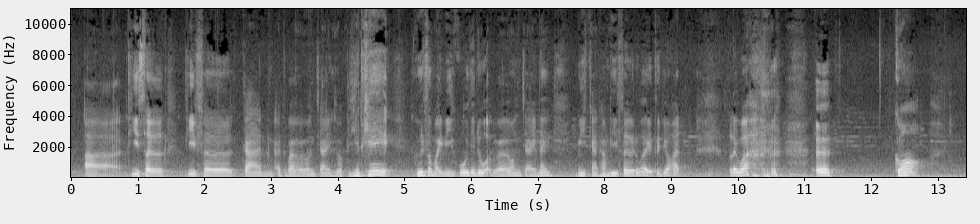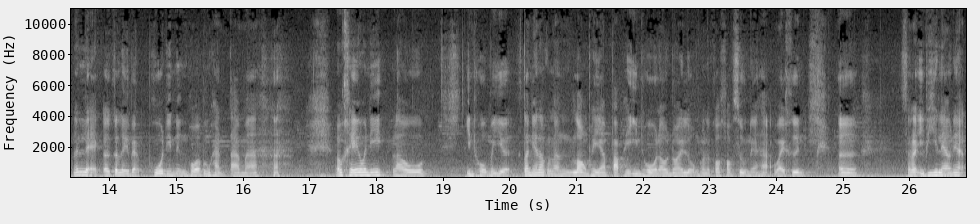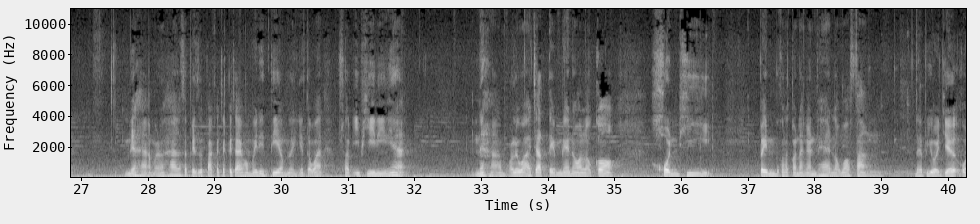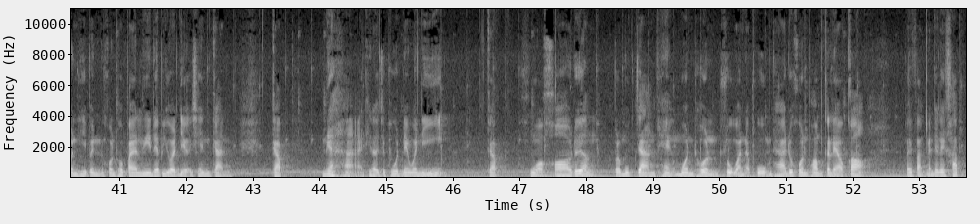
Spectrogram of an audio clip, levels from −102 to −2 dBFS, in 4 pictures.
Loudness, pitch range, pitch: -23 LUFS, 110-140 Hz, 125 Hz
